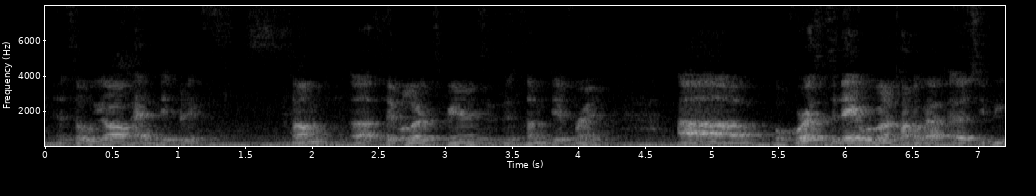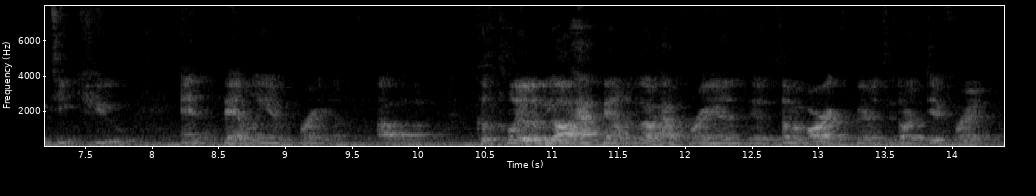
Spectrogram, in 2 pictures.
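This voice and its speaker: Over noticeable background noise and audible room echo, a man speaks in a fairly low pitch with ordinary pitch variation. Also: fairly quick pace. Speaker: panel moderator. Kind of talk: panel discussion moderation. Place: meeting room.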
